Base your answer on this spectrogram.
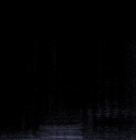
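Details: Lambs let out to play outdoors on a sunny day on a regenerative farm in County Kilkenny, Ireland; one gives a short, harmonic, wavering bleat lasting under half a second, with a faint rumble of the field behind.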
